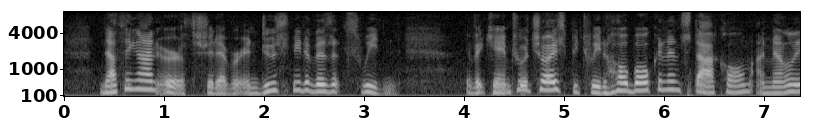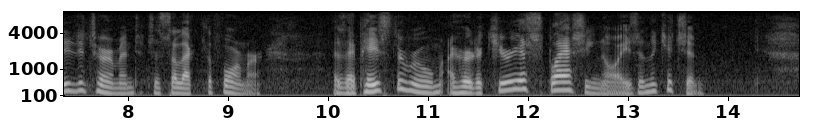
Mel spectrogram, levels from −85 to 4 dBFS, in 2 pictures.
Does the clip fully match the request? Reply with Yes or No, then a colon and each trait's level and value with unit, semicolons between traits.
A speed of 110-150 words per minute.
No: average, 165 wpm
